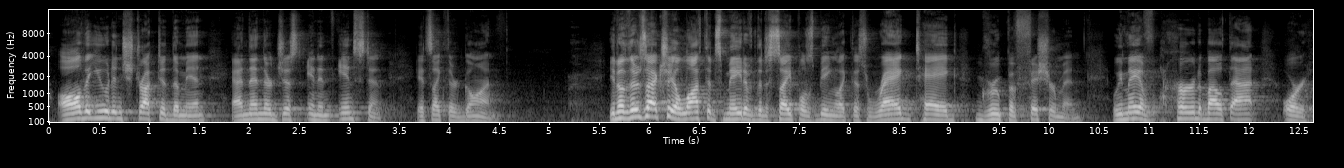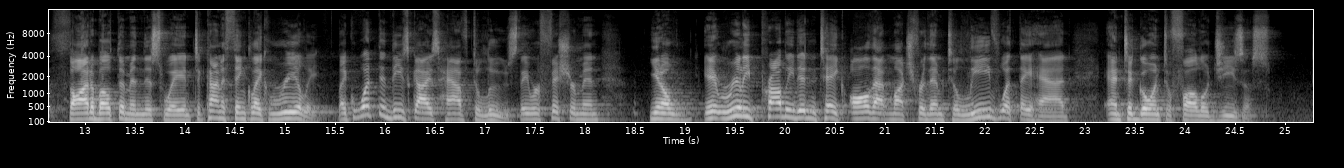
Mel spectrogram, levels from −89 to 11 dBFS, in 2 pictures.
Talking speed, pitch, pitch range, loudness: 215 wpm, 145 Hz, 125-160 Hz, -19 LUFS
